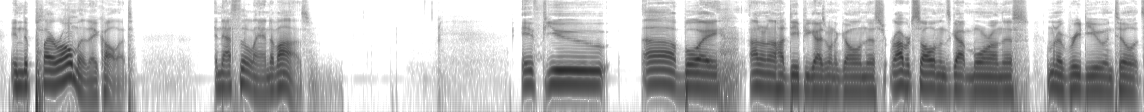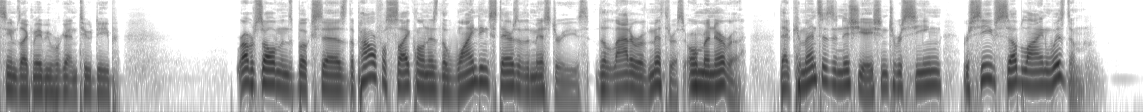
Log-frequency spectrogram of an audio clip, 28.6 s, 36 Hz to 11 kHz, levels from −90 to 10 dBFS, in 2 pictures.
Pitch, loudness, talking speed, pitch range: 125 Hz, -20 LUFS, 160 wpm, 110-145 Hz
